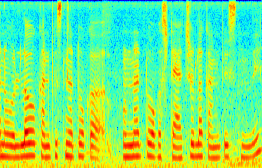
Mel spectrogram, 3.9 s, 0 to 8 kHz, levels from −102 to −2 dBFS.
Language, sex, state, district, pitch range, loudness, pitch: Telugu, female, Andhra Pradesh, Visakhapatnam, 200-215 Hz, -17 LUFS, 210 Hz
